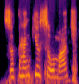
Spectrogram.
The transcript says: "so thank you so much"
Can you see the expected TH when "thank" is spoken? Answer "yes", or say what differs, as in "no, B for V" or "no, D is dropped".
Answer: no, T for TH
